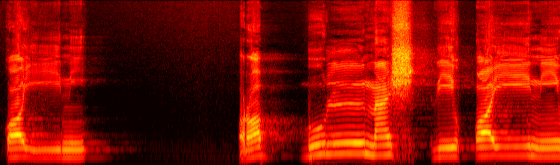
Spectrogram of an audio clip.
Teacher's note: Ya Sukun didahului fathah disebut bacaan mad lin bunyi ya baca dengan lembut atau dibaca lunak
